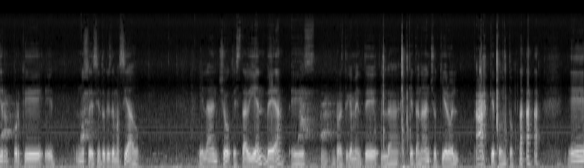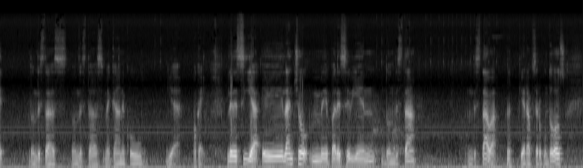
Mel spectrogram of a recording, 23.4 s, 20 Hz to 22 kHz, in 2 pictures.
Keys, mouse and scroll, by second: 3.9-5.3 drag, 8.1 ctrl+z, 9.9 shift+a, 14.8 click, 19.2 click, 20.2-22.3 drag.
